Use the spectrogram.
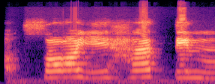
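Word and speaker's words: صيحة: Yahsabuna kulla sayhatin alaihim.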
